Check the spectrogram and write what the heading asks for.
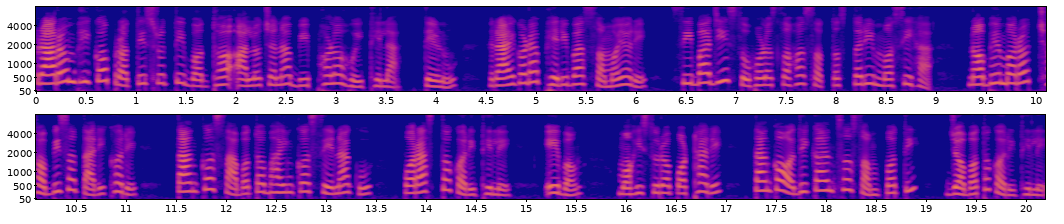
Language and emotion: Odia, neutral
